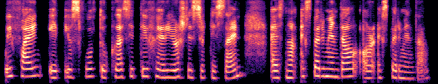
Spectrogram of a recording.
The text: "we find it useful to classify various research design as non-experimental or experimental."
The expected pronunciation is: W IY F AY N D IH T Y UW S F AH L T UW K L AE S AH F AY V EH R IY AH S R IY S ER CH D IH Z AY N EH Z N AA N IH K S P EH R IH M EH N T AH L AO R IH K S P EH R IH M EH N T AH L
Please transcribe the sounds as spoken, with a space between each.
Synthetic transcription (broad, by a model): W IY F AY N D IH T Y UW S F AH L T UW K L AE S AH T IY F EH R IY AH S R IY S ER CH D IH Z AY N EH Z N AA N IH K S P EH R IH M EH N T AH L AO R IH K S P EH R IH M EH N T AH L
